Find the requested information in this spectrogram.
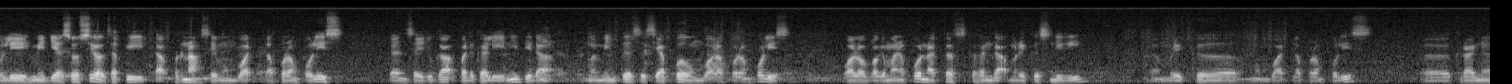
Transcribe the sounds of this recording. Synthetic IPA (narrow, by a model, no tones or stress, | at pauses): ulɪhmẽdiasosialt̪apit̪aʔpərnahsajamə̃mbuat̪̚lapoɾanpolɪs | dansajad͡ʒuɡapadakaliːnĩt̪ida̰ʔmə̃mint̪əsəsiapəmə̃mbuat̪ʔ̪lapoɾanpolɪs | wʔaɦlawbaɡajmanãpʊnat̪askəɦənda̰ʔməɾekasəndiɾi | əməɾekʰəmə̃mbuat̪̚lapuɾanpolɪs | əkəɾanã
